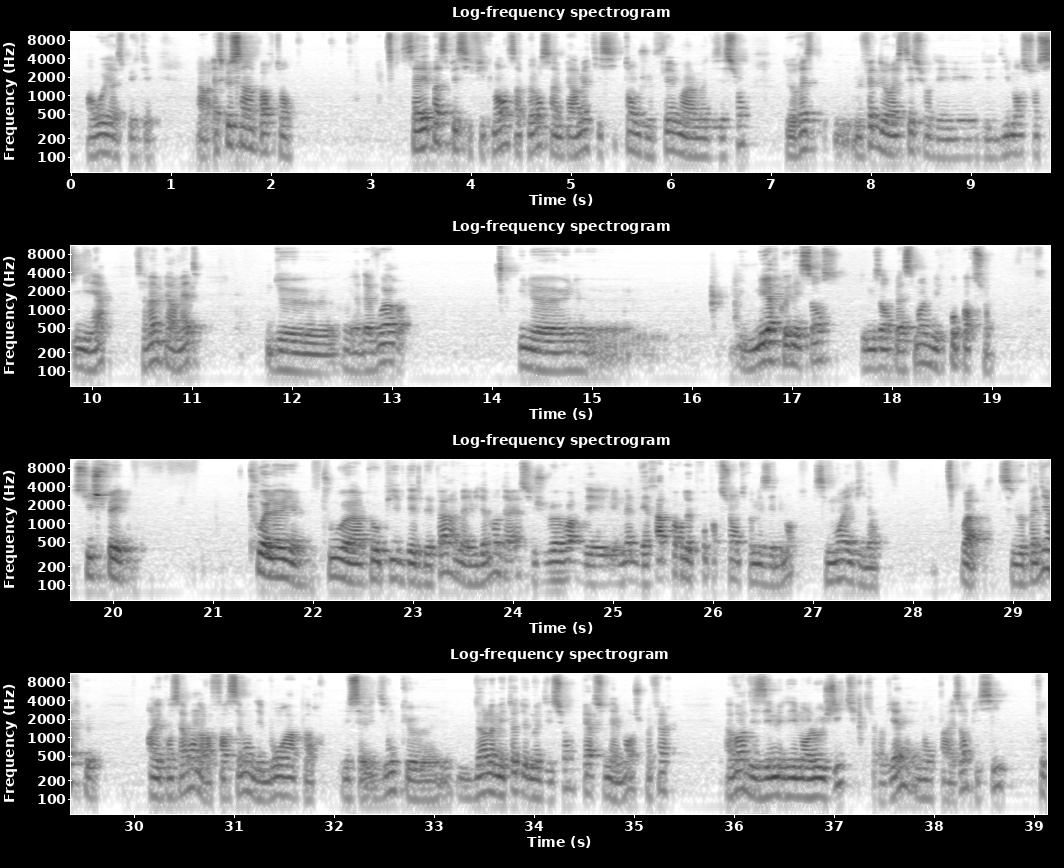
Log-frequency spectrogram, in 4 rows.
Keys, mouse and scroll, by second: 1.4-4.0 middle drag, 4.1-5.8 middle drag, 9.7-11.3 middle drag, 30.5-32.2 middle drag, 38.3 ctrl+z.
